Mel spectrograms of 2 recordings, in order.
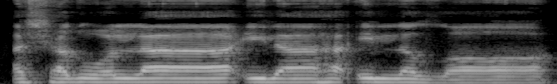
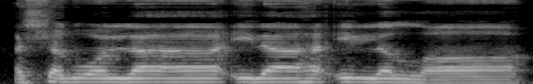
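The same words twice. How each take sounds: No difference in how they are said.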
